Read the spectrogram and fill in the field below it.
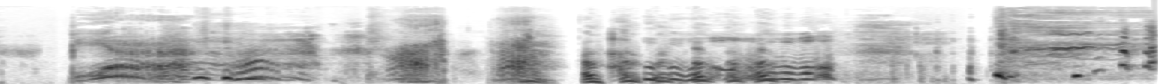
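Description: A dog growls and barks in a run of loud bursts separated by short pauses, the calls rising and falling in pitch, ending with a rougher, noisier outburst.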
